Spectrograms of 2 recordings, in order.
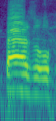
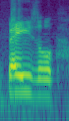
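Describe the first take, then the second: First: The word is said in a non-American accent. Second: The word is said in an American accent. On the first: "what you say" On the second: "we say"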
